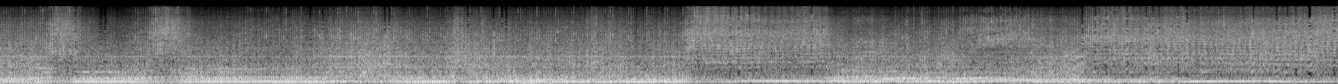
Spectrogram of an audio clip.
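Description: Engines of several full-size demolition derby cars running and revving hard as the cars accelerate around the dirt arena and ram each other, the engine pitch rising and falling again and again.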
